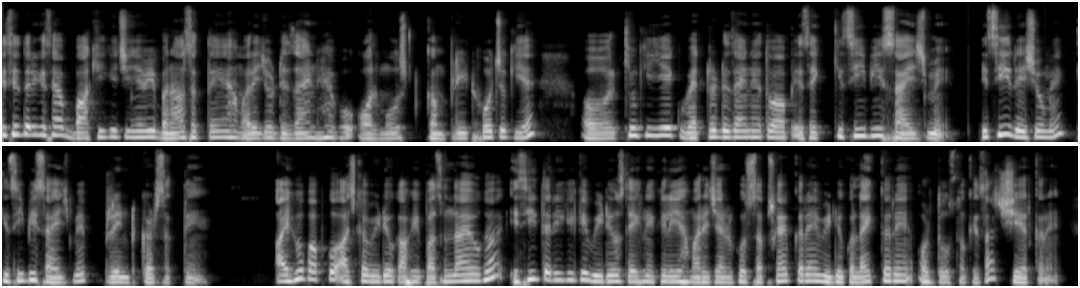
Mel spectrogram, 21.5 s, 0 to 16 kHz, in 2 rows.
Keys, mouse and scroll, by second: 3.0 middle click, 5.0 middle click, 5.0-7.1 scroll up 1, 7.1 click.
